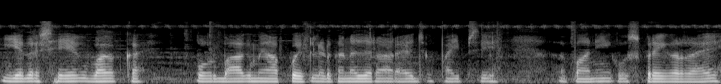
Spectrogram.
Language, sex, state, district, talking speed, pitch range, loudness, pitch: Hindi, male, Uttar Pradesh, Muzaffarnagar, 205 wpm, 135-140 Hz, -18 LUFS, 135 Hz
